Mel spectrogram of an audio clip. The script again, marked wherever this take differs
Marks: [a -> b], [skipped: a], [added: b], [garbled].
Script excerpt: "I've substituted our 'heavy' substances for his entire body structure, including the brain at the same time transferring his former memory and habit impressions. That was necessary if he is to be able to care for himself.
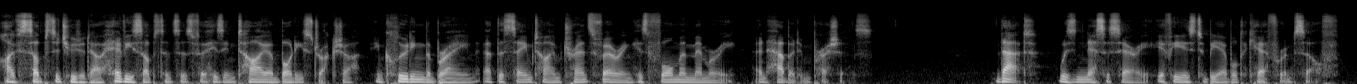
"I've substituted our 'heavy' substances for his entire body structure, including the brain at the same time transferring his former memory and habit impressions. That was necessary if he is to be able to care for himself.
